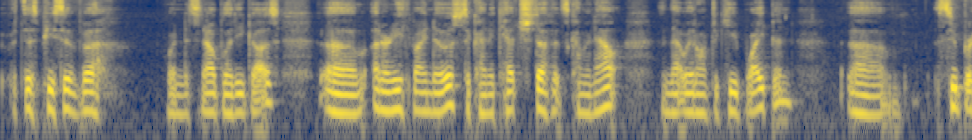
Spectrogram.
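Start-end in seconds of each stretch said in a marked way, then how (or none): none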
